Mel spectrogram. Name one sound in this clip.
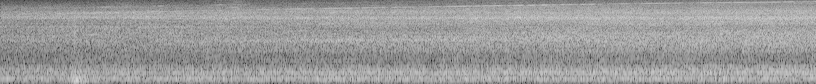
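Helicopter rotor blades begin to turn with a slow whooshing.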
